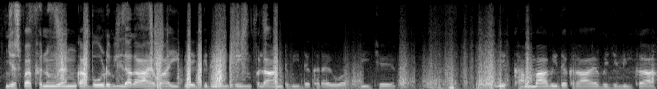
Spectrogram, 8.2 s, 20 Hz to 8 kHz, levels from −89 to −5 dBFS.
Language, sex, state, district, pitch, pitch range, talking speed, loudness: Hindi, male, Chhattisgarh, Sarguja, 145 Hz, 140-150 Hz, 180 wpm, -21 LUFS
